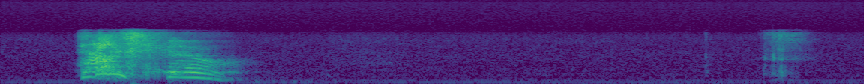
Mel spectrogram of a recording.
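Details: Man talking on camera at night sneezes; he says he gets sneezing attacks: one loud, explosive two-part sneeze, then quiet and a brief short sound; sneezing.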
